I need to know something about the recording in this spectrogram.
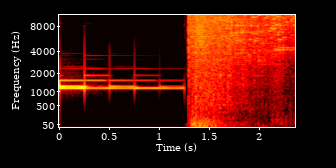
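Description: Logo-sting sound effect: bell-like chime notes struck about four times a second, stepping down in pitch, then a little over a second in a loud glass-shattering crash that rings away.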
